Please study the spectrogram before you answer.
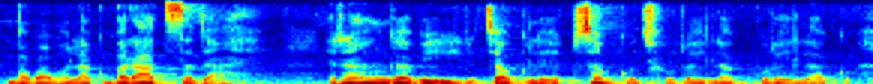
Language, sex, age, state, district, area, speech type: Maithili, female, 45-60, Bihar, Begusarai, rural, spontaneous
